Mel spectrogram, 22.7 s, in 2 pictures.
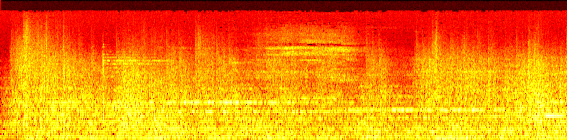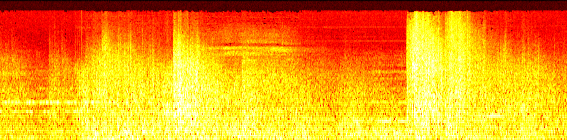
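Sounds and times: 
lightning crashes: 0:00.0 - 0:04.4, 0:12.5 - 0:22.6
rolling thunder: 0:00.0 - 0:22.6.

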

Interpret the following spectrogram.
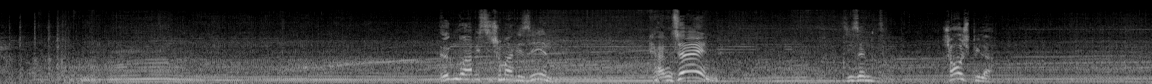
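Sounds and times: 
motorcycle engine revving and pulling away carrying a passenger: 0:00.0 - 0:11.5
speech: 0:04.4 - 0:05.8, 0:06.5 - 0:07.3, 0:08.5 - 0:10.0.

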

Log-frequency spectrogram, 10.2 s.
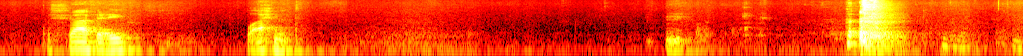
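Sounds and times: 
speech: 0:00.7 - 0:01.4, 0:02.5 - 0:03.0, 0:08.5 - 0:08.9
sneeze: 0:08.4 - 0:09.2.

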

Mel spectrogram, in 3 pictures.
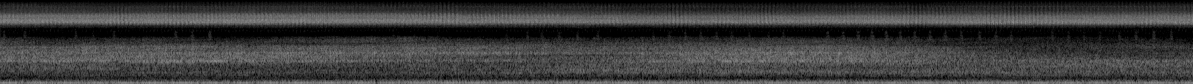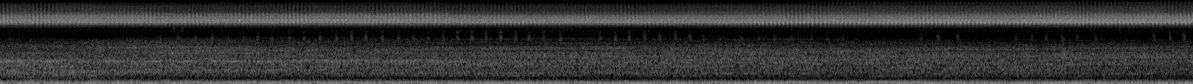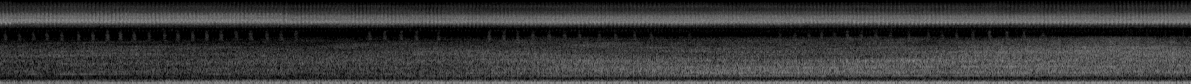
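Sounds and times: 
crickets singing in a steady high shrill chorus: 0:00.0 - 0:35.7
low engine drone: 0:00.0 - 0:35.7.

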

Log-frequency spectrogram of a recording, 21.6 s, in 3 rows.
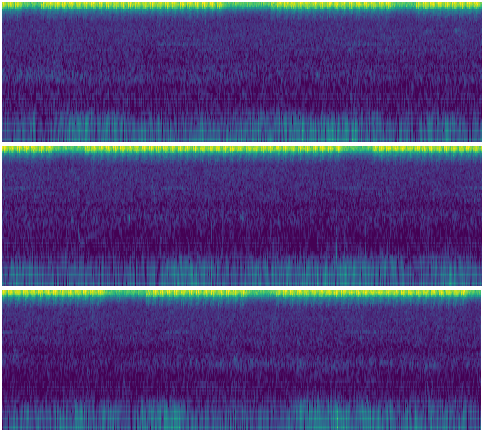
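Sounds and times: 
crickets chirping at night in Aveize, France: 0:00.0 - 0:21.5.

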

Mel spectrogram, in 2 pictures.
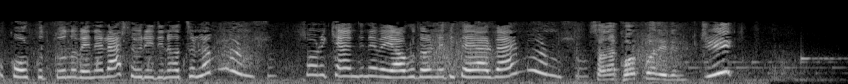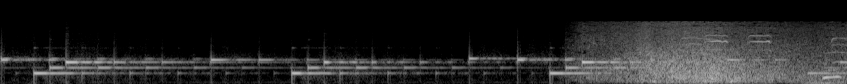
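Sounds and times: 
sea wave roaring: 0:00.0 - 0:03.0, 0:03.6 - 0:08.0, 0:14.2 - 0:16.9
speech: 0:00.1 - 0:07.4
plinking electronic notes: 0:06.8 - 0:16.9.

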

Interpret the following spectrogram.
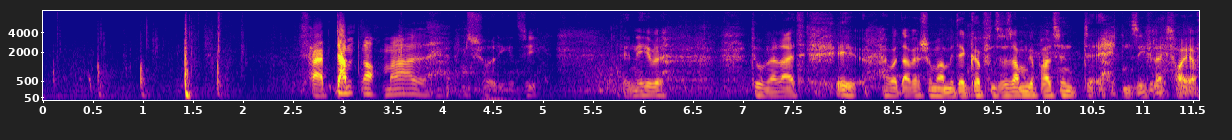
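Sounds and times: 
quick footsteps of a person walking in fog near Battersea Bridge: 0:00.0 - 0:02.1
speech: 0:02.7 - 0:06.5, 0:07.1 - 0:11.5.

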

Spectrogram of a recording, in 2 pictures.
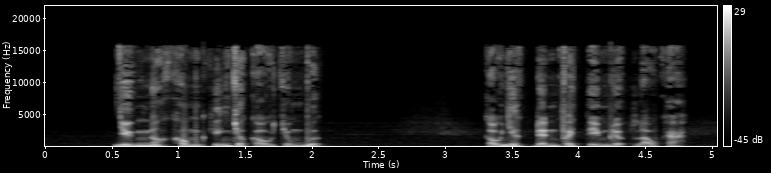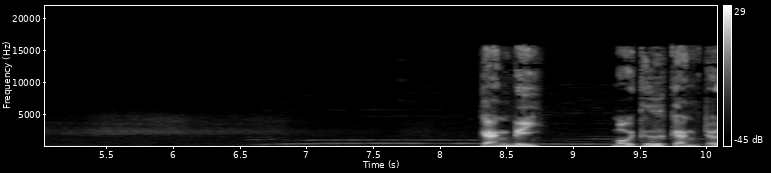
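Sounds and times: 
speech: 0:00.5 - 0:02.2, 0:03.3 - 0:04.9, 0:08.3 - 0:10.0
wolf howling: 0:06.5 - 0:10.0.

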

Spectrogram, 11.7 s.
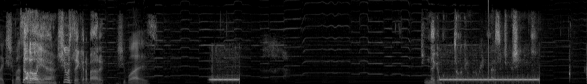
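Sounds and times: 
speech: 0:00.0 - 0:03.2, 0:08.5 - 0:10.8
ringback tone on a phone line during a prank call: 0:04.2 - 0:04.8, 0:08.8 - 0:10.8.

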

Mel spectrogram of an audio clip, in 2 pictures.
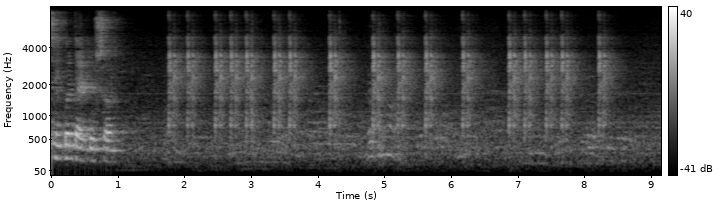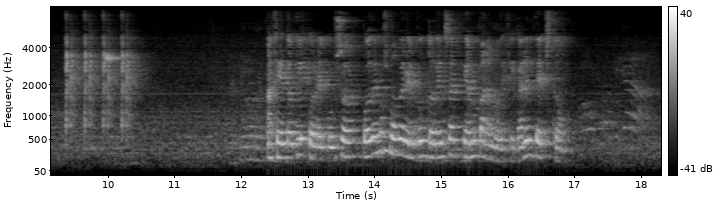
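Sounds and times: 
speech: 0:00.0 - 0:01.1, 0:12.4 - 0:17.0
typing on a computer keyboard: 0:01.8 - 0:08.4, 0:09.4 - 0:10.5.

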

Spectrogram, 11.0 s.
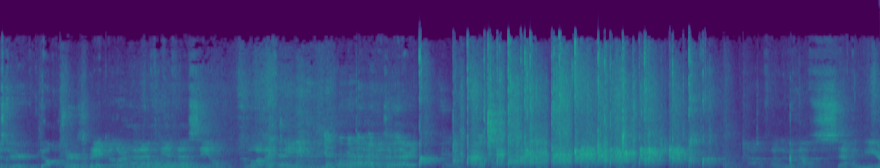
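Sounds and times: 
speech: 0:00.1 - 0:06.3, 0:09.8 - 0:10.9
laughter: 0:00.8 - 0:06.4
audience applause: 0:05.2 - 0:09.2.

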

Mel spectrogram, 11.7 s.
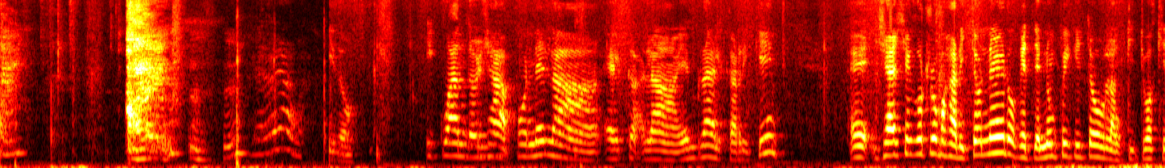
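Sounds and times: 
person coughing: 0:00.0 - 0:00.3, 0:01.2 - 0:02.4
speech: 0:01.4 - 0:07.9, 0:08.5 - 0:11.6.

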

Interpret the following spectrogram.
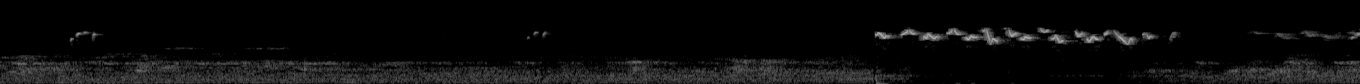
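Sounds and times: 
ultramarine grosbeak whistled song: 0:00.7 - 0:01.0, 0:05.2 - 0:05.6, 0:08.8 - 0:11.8, 0:12.5 - 0:13.6.

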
